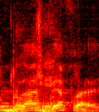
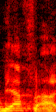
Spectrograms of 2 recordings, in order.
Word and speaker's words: Biafra: If you say Biafra, it's not Biafra.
